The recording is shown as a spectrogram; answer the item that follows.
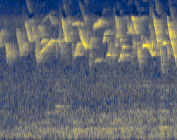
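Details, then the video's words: Canary song played to prompt other canaries to sing: a dense, continuous run of high rapid trills and downward-sweeping whistled notes, loud and unbroken throughout. "mancing suara kenari agar bunyi"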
